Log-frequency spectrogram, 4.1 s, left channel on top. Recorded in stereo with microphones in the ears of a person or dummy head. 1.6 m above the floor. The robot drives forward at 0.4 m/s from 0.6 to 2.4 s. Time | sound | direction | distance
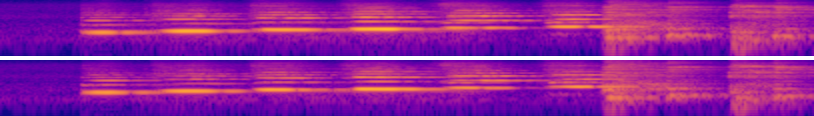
0.4 | a flute | 35° left (ahead or behind) | 1.5 m
3.0 | a cough | 65° right (ahead or behind) | 1.3 m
